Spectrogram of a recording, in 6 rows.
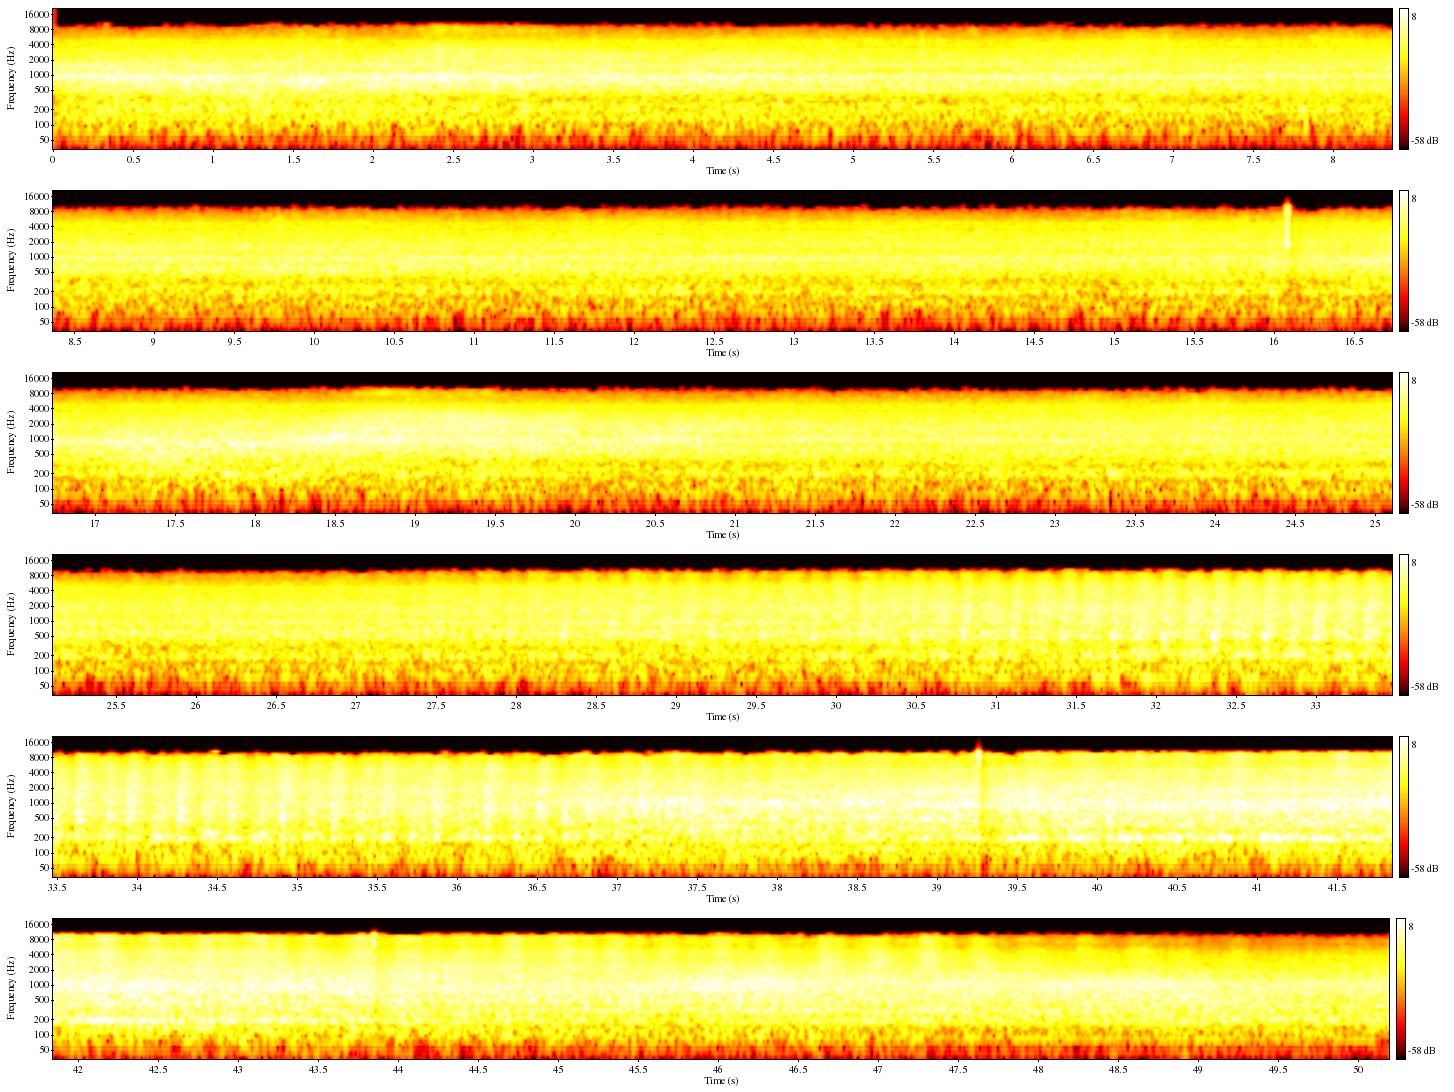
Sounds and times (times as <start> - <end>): Railroad car, train wagon: 0.0 - 50.1
Train: 0.0 - 50.1
Clickety-clack: 0.4 - 50.1.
